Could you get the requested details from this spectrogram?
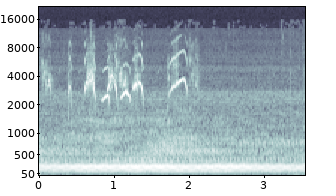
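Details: Osprey pair at their nest near Charlo, Montana, on a nest camera, 27 June 2018 early afternoon: quick series of high, whistled, arching chirps, clustered then pausing, over a steady low electrical hum.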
